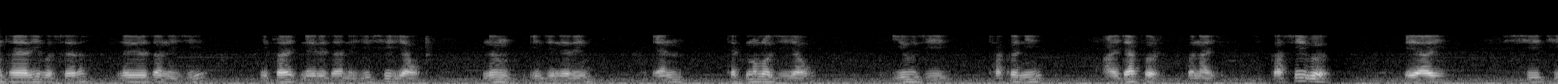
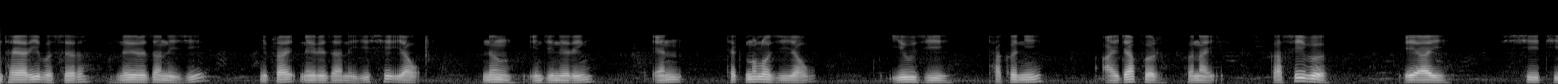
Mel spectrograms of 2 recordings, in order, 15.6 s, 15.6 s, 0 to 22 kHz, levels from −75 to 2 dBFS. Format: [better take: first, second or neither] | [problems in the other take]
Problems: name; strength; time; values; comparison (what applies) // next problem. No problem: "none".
second | background sound (Church bell); 10 dB below the speech // room echo; dies away in 0.2 s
